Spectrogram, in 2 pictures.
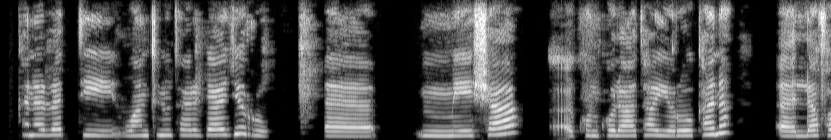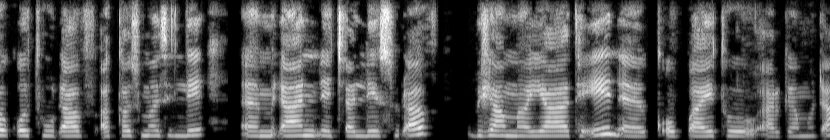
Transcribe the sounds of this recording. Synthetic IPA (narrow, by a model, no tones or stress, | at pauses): kɐnɐrːɐt̪ːɪwaːnt̪ɪnʊt̪ɐɾɡaːd͡ʒɪrːʊ | me̞ːʃaː | kʰɔŋkɔlaːt̪aːjɛɾo̞ːkɐnɐ | lɐfɐkʼɔt̪ʰuːᶑaːfɐkːɐsʊmɐsɪlːeː | mɪᶑaːnt͡ʃʼɐlːe̞ːsːʊᶑaːf | bɪʃaːmɐjaːt̪ɐʔe̞ːnkʼɔpʼːaːjɛt̪ʰoɐ̰ɾɡɐmʊᶑɐ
